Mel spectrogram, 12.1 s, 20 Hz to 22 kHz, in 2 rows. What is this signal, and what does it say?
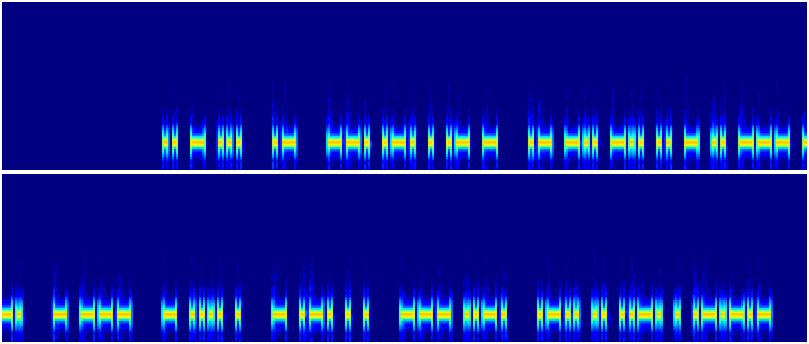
Morse code, heard as a keyed tone, about 34 wpm, 700 Hz. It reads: ITS A GREAT ADDITION TO THE TREE OF LIFE.
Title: Sentences from Top 1000 Words - Review Part 6 - 35wpm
